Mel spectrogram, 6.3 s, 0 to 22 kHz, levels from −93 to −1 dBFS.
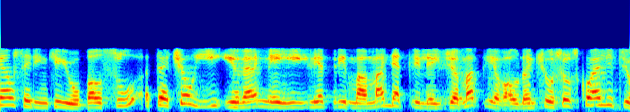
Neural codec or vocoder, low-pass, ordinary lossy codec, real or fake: codec, 16 kHz, 0.8 kbps, ZipCodec; 3.6 kHz; AAC, 24 kbps; fake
